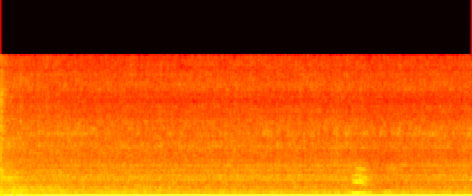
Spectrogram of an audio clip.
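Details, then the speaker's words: Plymouth idling after distributor cap work: steady, even low rumble with no misses; normal idle. "awesome awesome awesome there better better"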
